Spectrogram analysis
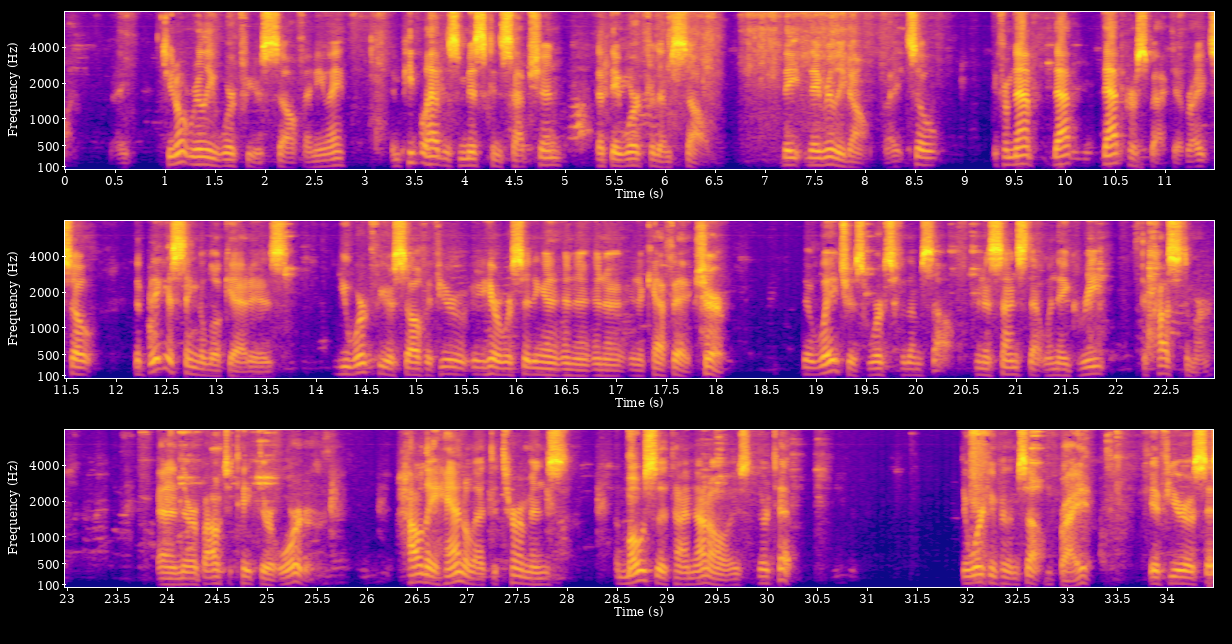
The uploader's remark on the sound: This episode was recorded at the delightful Stownut Donut & Diner.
